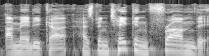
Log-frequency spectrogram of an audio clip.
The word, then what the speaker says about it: アメリカ: It's not America, but it is... – America. America. – So it's sort of somewhere in between a tapped R and an L.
